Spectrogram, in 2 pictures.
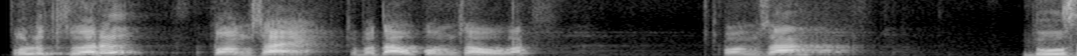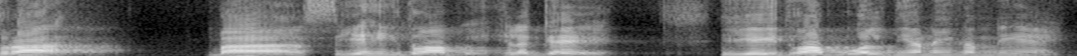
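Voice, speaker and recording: Teaching exam-prep grammar, a man asks his students questions and then answers them, stretching words dramatically to stress them. His high, bright, forceful voice is animated yet slow, with long pauses, and the audio carries a long echoing reverb.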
